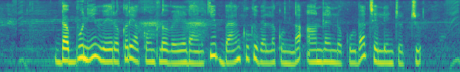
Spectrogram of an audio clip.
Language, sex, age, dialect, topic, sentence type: Telugu, female, 18-24, Central/Coastal, banking, statement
